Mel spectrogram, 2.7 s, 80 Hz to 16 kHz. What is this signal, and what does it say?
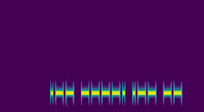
Morse code, heard as a keyed tone, about 34 wpm, 700 Hz. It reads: W9WM
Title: USA Call Signs - 4 Characters - Repeated 3x - 35wpm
